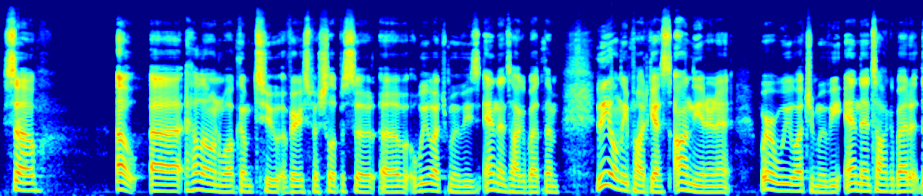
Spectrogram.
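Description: A man's voice: mid-range voice, darkish tone, dry recording. Teasing male podcast host, dry mic. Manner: playful, teasing, rapid intros. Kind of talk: casual banter.

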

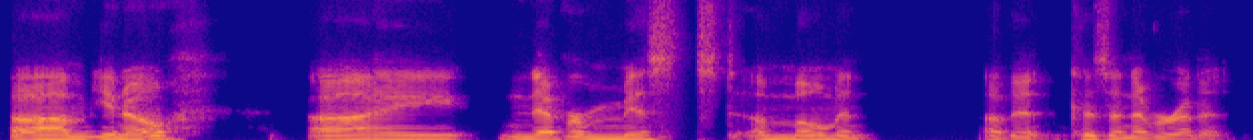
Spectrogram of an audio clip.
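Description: A man's voice: mid-range voice, little pitch movement, slow pace, a bit bright, smooth. A man co-hosting a casual podcast discussion, with wry, self-deprecating humor. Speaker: podcast co-host.

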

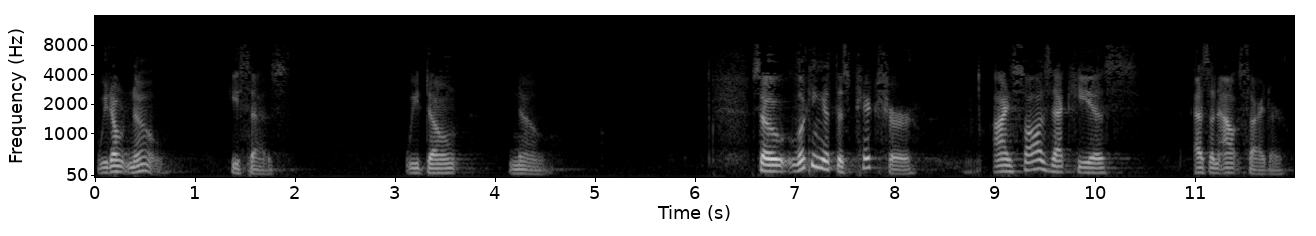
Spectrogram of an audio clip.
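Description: A man preaching a conversational, reflective sermon in an informal, halting way, with slightly impeded articulation from braces. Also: lowish voice, very animated. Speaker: pastor preaching.

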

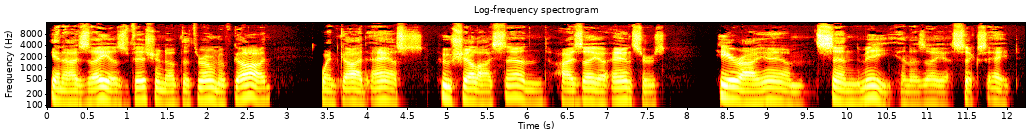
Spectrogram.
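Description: A man reading a scripted Bible study lecture, reading scripture passages in a measured, even way. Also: mid-range voice. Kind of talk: scripted narration.

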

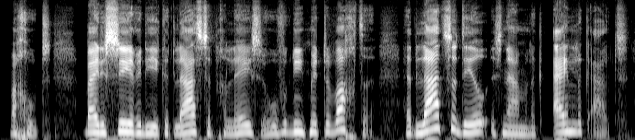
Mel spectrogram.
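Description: Woman, scripted book introduction for children, friendly, addresses listeners directly, mid pitch, dry close sound. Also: normal speed, no echo. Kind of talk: scripted morning-opening talk for children.

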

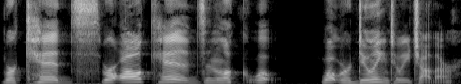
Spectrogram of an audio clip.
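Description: A woman talks through a TV episode in a relaxed, reflective way, filling her speech with "like." Her voice is smooth and clear at a middle pitch. The recording is close and dry. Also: a little slow, dry recording. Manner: conversational and reflective, many "like"s. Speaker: podcast co-host. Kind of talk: casual discussion of a TV episode.

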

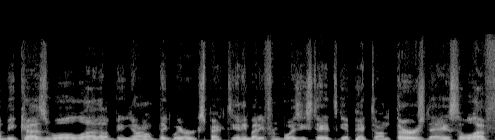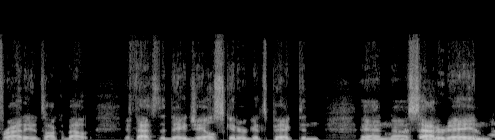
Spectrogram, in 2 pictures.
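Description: A man with a hoarse voice hosting a live sports talk show, talking with many fillers and restarts. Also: medium pitch, dry recording, studio quality.

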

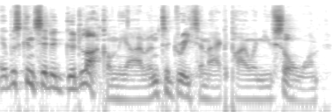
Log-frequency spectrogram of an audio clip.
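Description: In a scripted, storybook manner, a man narrates a fantasy tale at a fast clip. His voice is very low but travels through a lively range of intonation.

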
